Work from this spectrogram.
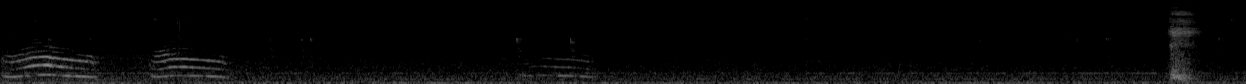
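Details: Young cat Mame Daifuku, isolated in a cage and kept without food or water ahead of castration, calls to get out: three plaintive descending meows in the first six seconds, then quiet with a single sharp knock near the end.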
